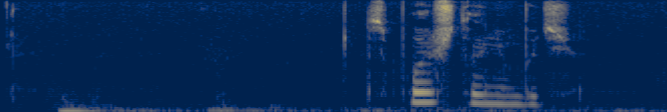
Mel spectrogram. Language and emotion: Russian, sad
